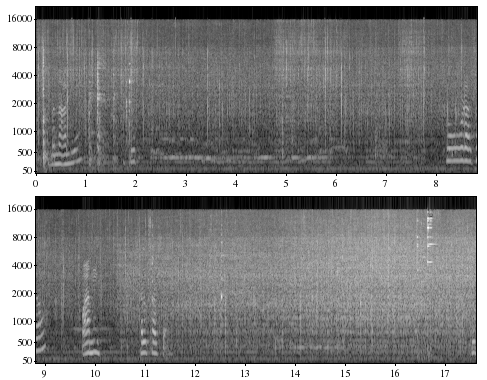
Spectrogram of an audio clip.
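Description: Vegetables sizzle in a hot pan, growing louder.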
